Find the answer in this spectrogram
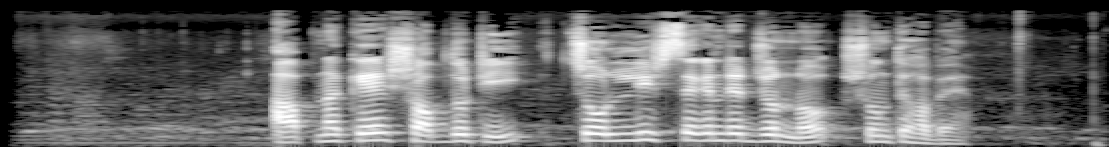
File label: male sound given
